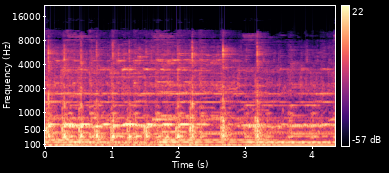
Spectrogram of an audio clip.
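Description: Balinese gamelan ensemble playing barong accompaniment: kendang drum strokes and cymbal crashes over metallophone melodies and sustained low gong tones.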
